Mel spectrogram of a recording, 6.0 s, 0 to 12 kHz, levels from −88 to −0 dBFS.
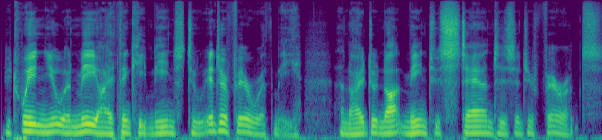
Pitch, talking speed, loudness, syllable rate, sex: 115 Hz, 210 wpm, -19 LUFS, 5.2 syllables/s, male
